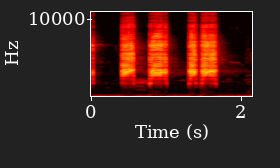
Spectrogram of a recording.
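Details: Morning call of a black francolin: loud, rasping, buzzy notes in a rhythmic phrase, one note followed by pairs in quick succession, all within under two seconds, over a faint low hum.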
